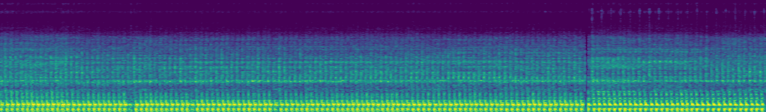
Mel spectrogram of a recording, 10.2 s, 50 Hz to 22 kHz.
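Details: KTM Duke 390 V2 at idle: a light, even tick about three a second over the single-cylinder idle, coming not from the engine head but from the ECU-driven purge valve solenoid on the EVAP canister-to-throttle-body hose; normal.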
